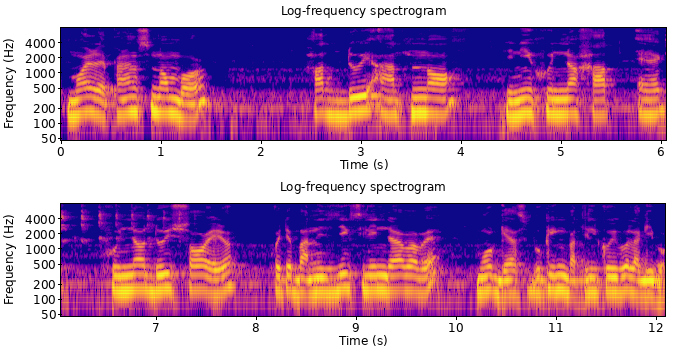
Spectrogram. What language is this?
Assamese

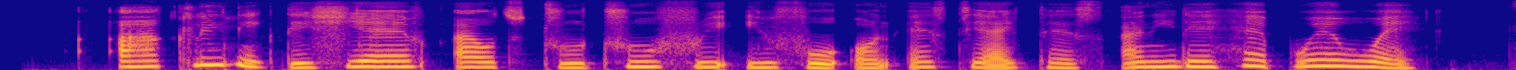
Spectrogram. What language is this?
Nigerian Pidgin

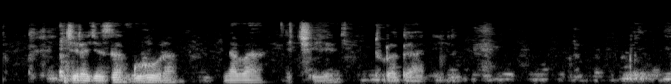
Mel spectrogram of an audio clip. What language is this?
Kinyarwanda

